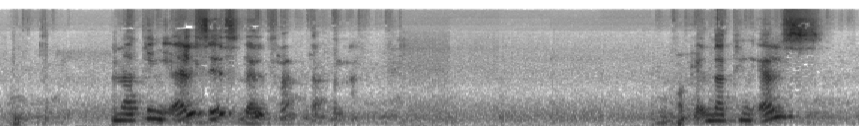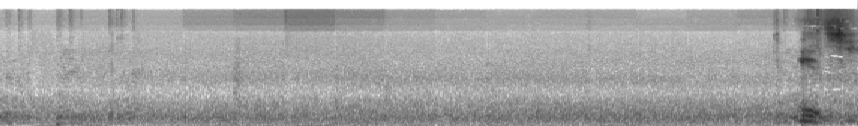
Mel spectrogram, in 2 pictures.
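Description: A young woman speaks calmly through an online call, in short phrases.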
